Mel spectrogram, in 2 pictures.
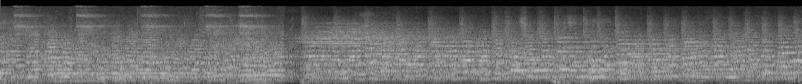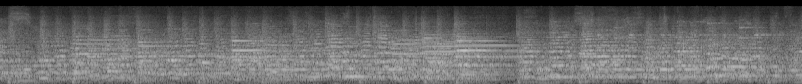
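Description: School concert band playing a piece together, woodwinds, brass and percussion under a conductor.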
